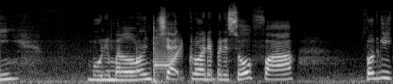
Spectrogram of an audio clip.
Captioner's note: boink sound effect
